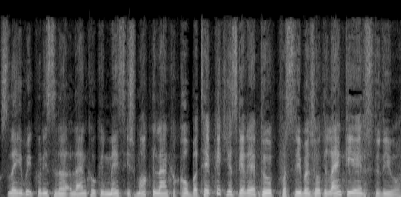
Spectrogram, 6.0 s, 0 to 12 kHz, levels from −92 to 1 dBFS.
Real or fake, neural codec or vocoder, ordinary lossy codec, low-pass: fake; codec, 16 kHz in and 24 kHz out, 0.4 kbps, LongCat-Audio-Codec, two codebook decoder; AAC, 48 kbps; 10.8 kHz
